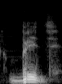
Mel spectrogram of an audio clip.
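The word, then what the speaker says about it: bridge: चलते हैं D alphabet की ओर जिसमें डी साइलेंट रहता है बी आर आई डी जीई ब्रिज ब्रिज मतलब पुल ईडी जी ई जज जज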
